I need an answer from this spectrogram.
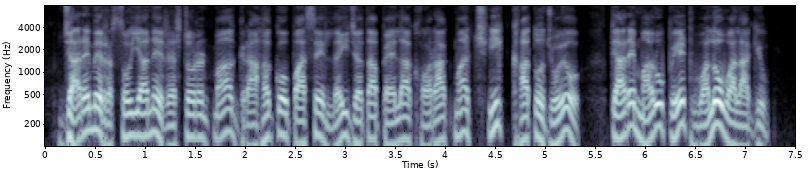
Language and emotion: Gujarati, disgusted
